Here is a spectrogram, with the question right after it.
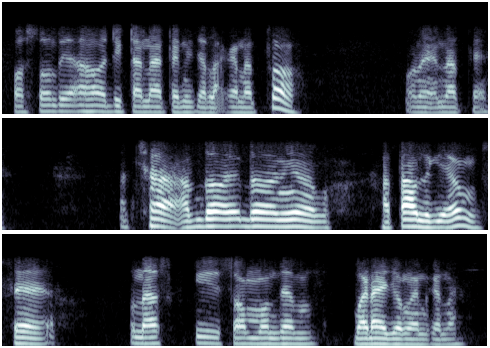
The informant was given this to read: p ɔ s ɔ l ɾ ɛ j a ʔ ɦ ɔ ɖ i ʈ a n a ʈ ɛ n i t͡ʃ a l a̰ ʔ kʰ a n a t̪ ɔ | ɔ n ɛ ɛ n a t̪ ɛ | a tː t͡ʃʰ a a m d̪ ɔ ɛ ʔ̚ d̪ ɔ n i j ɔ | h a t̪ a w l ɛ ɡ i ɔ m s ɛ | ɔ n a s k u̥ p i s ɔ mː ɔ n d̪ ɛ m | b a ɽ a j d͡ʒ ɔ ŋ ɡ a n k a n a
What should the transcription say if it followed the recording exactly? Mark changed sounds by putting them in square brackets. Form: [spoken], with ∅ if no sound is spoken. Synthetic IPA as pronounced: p ɔ s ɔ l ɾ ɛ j a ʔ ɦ ɔ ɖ i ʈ a n a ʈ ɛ n i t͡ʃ a l a̰ ʔ [k] a n a t̪ ɔ | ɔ n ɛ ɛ n a t̪ ɛ | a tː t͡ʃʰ a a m d̪ ɔ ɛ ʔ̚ d̪ ɔ n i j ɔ | h a t̪ a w l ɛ ɡ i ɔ m s ɛ | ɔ n a s k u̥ p i s ɔ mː ɔ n d̪ ɛ m | b a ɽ a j d͡ʒ ɔ ŋ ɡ a n k a n a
